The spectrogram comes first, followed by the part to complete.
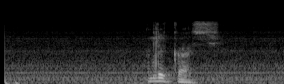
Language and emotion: Russian, neutral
